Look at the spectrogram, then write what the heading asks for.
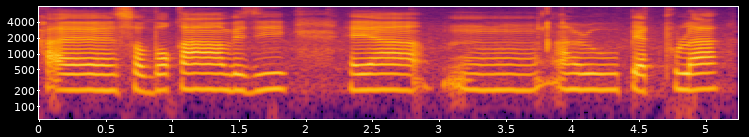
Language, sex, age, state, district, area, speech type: Assamese, female, 45-60, Assam, Golaghat, urban, spontaneous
